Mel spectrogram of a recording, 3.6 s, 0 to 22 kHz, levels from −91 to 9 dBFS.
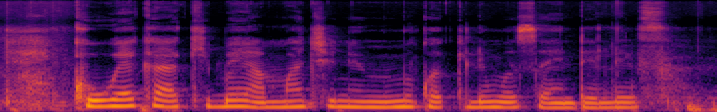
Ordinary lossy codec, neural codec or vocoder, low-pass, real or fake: none; none; none; real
